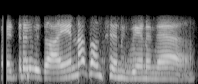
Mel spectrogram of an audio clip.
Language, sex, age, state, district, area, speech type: Tamil, female, 18-30, Tamil Nadu, Tiruvannamalai, rural, conversation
